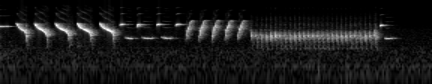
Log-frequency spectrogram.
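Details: A male Red Factor canary, orange from a lack of red factor food, sings early in the morning: a bright, varied phrase of rapid downslurred notes, short paired chirps, then a long buzzy trill and a final clear note.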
